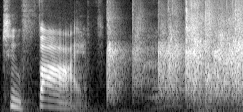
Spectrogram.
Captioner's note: audience applauding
